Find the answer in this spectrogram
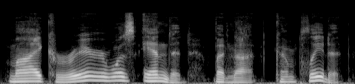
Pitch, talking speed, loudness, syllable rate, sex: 135 Hz, 120 wpm, -17 LUFS, 3.7 syllables/s, male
